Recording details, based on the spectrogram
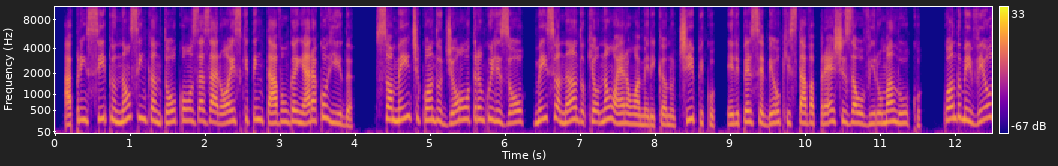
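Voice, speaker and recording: A woman with a Brazilian Portuguese accent reads an audiobook in a steady, measured way. Her voice is smooth and clear, pitched a little high. The recording is dry and close, with almost no room sound. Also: no room sound. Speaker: audiobook narrator. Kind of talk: scripted audiobook reading.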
